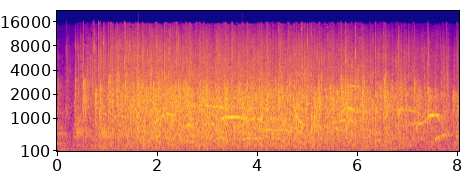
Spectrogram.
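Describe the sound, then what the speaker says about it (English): Loud, sustained applause from a large audience at a school dance and drama residency, a dense steady clatter of clapping that holds for several seconds before easing slightly at the end. "Give them a round of applause."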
